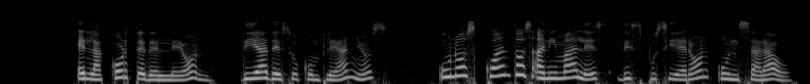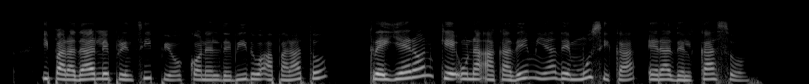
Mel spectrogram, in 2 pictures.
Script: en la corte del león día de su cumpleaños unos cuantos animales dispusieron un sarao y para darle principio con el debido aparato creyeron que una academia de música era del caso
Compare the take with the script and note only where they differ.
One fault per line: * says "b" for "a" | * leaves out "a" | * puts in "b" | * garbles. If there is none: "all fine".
all fine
